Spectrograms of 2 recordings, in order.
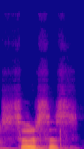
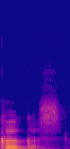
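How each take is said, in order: First: The first c is s, the second c is s. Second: The first c is k, the second c is k. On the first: "it is not सर्सस" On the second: "it is not कर्कस"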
